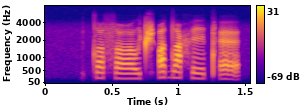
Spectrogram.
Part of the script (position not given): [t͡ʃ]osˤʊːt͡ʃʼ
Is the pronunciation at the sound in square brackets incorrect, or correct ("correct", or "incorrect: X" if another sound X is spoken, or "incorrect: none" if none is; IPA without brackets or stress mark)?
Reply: incorrect: t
